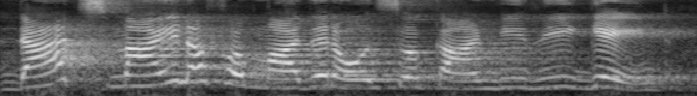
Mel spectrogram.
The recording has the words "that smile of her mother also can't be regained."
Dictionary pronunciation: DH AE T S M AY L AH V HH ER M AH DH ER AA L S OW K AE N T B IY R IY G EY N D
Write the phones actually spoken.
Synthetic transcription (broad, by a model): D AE T S M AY N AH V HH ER M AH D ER AA L S OW K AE N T B IY R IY G EY N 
